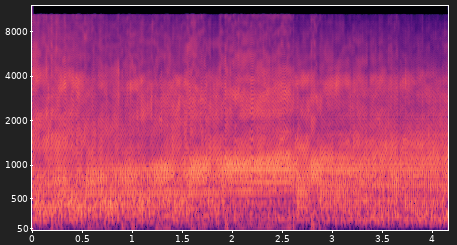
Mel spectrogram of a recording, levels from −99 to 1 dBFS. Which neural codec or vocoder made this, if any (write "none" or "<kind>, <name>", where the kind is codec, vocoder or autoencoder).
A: vocoder, Vocos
